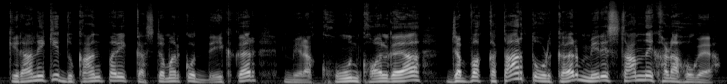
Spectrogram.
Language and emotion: Hindi, angry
